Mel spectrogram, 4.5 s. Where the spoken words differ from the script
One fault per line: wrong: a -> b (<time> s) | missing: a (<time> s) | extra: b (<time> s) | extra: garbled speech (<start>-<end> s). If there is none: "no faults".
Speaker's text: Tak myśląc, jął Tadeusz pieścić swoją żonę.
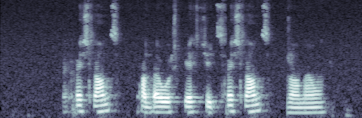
missing: jął (1.6 s)
wrong: swoją -> myśląc (2.8 s)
